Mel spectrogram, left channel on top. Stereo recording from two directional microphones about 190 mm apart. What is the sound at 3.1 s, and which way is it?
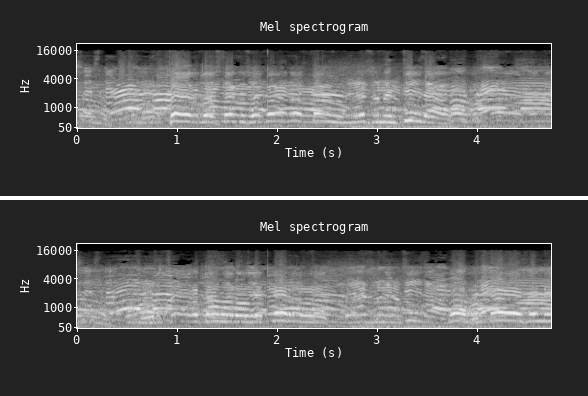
Chatter, 50° left (ahead or behind).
